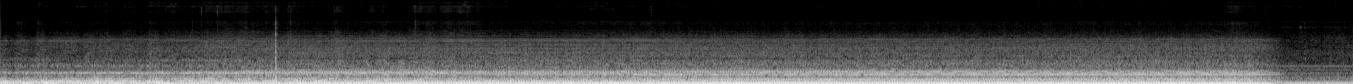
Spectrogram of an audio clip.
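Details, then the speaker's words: Rebuilt 5.9 Cummins diesel swapped into a pickup, cold start at 21°F ambient, coolant 28°F, no starting spray or throttle, only two 5-year-old batteries and anti-gel fuel; starts on third crank into a deep, steady fast cold idle, running cleanly. "Okay, just to let you know, when we crank this thing over, we didn't put any spray in it or anything. This is just a straight cold crank."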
